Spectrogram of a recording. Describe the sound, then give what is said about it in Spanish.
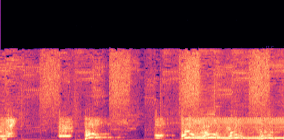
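A dog barking, with a few sharp, high yips in quick succession, then a longer whining bark whose pitch wavers up and down, loud and close. “Ya deja de ladrar”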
